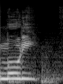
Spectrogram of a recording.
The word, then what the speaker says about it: Moody: as promised me gee moody last name rhymes with duty back to basics fundamental podcasting my name is Michael Rapaport aka mr.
